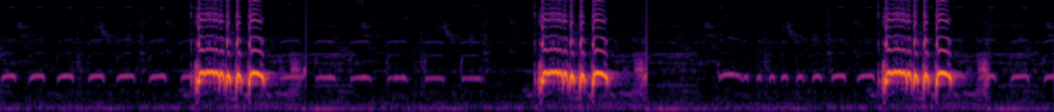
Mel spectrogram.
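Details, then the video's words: Local zebra dove singing actively: soft, short mid-pitched coo notes tick along steadily, broken three times by a loud, rough, stuttering burst of cooing about every two and a half seconds. "perkutut lokal gacor Suara bagus"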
